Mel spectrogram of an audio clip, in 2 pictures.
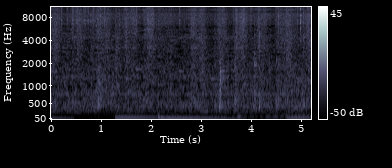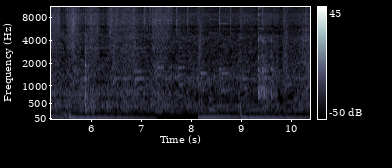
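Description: Background music with a steady bass line, over a wooden spatula scraping and stirring crumbly moong dal in a non-stick pot, with scattered small scrapes and knocks.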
